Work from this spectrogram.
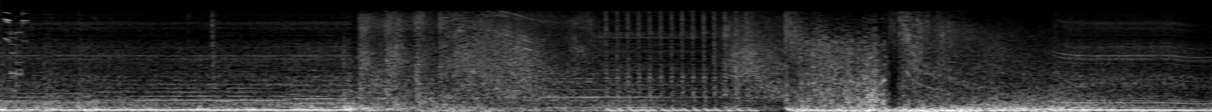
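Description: Explosives detonate in Batman: The Telltale Series amid a loud, dense barrage of booms and crackling blasts layered over droning tones, with a sharp cut and a fresh burst partway through.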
